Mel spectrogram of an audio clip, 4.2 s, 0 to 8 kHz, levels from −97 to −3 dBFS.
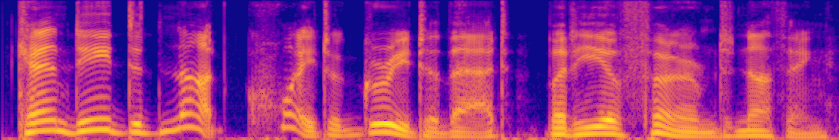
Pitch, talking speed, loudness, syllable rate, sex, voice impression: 135 Hz, 155 wpm, -17 LUFS, 4.6 syllables/s, male, very masculine, very middle-aged, thick, tensed, slightly powerful, slightly bright, slightly soft, clear, fluent, slightly raspy, slightly cool, slightly intellectual, refreshing, slightly sincere, calm, mature, slightly friendly, slightly reassuring, very unique, wild, very lively, intense, sharp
